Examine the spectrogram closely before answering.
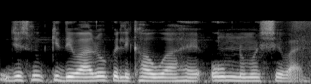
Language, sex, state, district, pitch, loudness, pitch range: Hindi, female, Uttar Pradesh, Jyotiba Phule Nagar, 170 Hz, -14 LUFS, 165-185 Hz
